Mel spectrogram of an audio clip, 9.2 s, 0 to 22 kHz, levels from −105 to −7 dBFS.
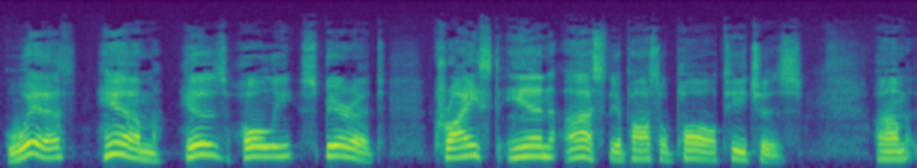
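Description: No technical fault can be heard anywhere in the speech recording, and the signal stays continuous and steady throughout.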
